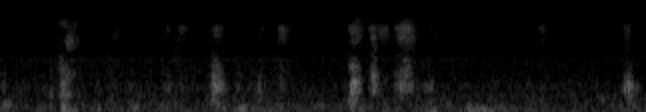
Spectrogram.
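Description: Faint scratching of pen on paper: a few light, scattered strokes and taps of someone writing notes.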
